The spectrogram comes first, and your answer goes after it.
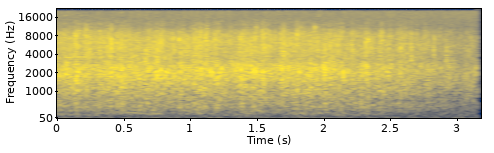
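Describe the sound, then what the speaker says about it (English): Podcast studio audience applauds, a dense, even wash of many clapping hands that holds steady and softens slightly at the end, with no talk over it. "Round of applause to Vince and the audience."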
